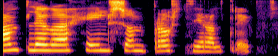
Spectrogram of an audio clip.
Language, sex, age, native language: Icelandic, male, 7, Icelandic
